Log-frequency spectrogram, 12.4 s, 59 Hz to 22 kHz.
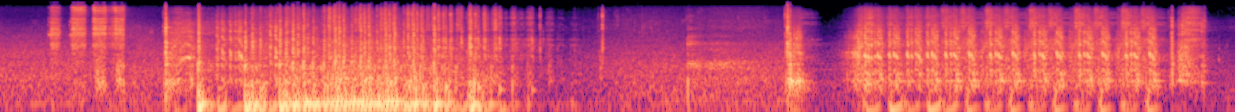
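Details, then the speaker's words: Wrecked 1996 Harley-Davidson Sportster 1200, parked several years: repeated labored cranking about two turns a second that sags and stalls without catching; owner says it's already killing the battery, of unknown charge, and will charge it. "Already killing that battery. I don't know if they come with a full charge or partial charge or what."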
